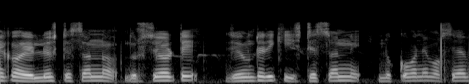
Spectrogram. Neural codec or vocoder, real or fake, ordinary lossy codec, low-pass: none; real; none; 7.2 kHz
